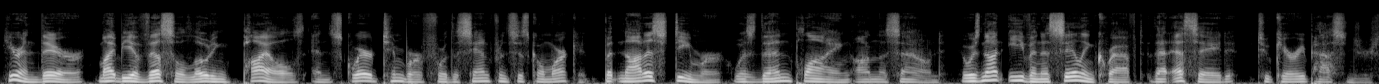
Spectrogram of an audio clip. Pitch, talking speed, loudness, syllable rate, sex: 125 Hz, 170 wpm, -17 LUFS, 4.4 syllables/s, male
